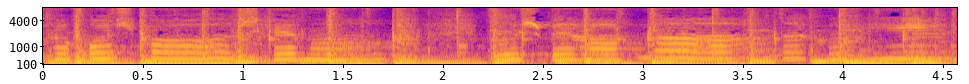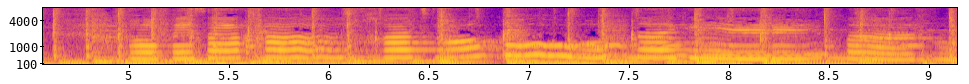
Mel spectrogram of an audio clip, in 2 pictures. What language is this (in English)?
Persian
